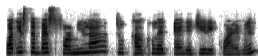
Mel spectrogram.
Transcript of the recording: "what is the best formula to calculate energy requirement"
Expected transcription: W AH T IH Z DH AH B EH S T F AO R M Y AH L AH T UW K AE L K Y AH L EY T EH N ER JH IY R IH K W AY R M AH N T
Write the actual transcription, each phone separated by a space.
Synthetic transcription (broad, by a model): W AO T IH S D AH B EH S T F AO R M Y AH L AH T UW K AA L K Y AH L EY T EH N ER JH IY R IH K W AY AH M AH N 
